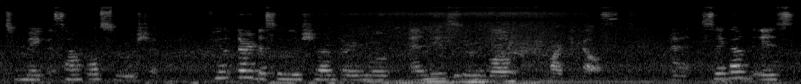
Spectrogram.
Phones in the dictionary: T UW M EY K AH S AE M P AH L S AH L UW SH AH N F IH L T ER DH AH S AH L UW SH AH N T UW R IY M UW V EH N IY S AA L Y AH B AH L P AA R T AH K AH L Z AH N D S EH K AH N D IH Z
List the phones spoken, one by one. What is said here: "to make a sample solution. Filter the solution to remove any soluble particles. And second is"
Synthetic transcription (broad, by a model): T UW M EY K AH S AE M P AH L S AH L UW SH AH N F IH T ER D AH S AH L UW SH AH N T UW R IY M UW V EH N IY S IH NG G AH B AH L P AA R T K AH L AH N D S EH K AH N D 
